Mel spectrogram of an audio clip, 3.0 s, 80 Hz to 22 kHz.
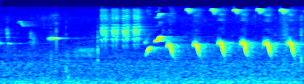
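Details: A thrush nightingale on the Żerań Canal, recorded 24 April 2022, delivers a string of clear downward-slurred whistles, about three per second, each with a higher flick above it, after some softer notes.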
